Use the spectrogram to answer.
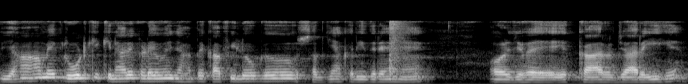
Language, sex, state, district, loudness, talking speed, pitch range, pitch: Hindi, male, Punjab, Pathankot, -18 LUFS, 220 wpm, 115-145 Hz, 130 Hz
